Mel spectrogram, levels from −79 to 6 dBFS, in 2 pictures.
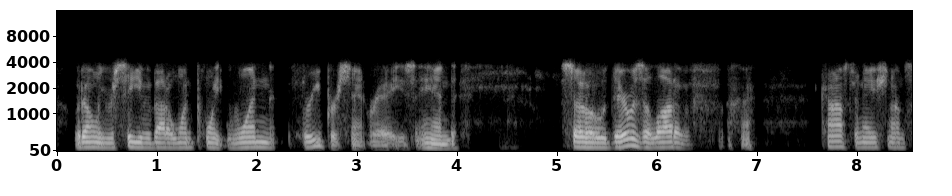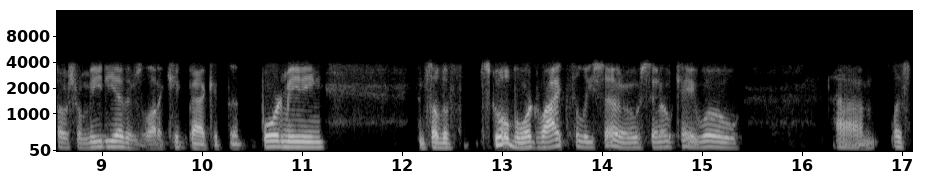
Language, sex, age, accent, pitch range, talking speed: English, male, 40-59, American, 125-145 Hz, 135 wpm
